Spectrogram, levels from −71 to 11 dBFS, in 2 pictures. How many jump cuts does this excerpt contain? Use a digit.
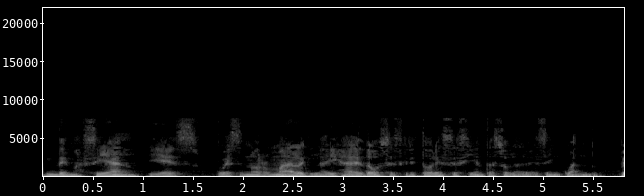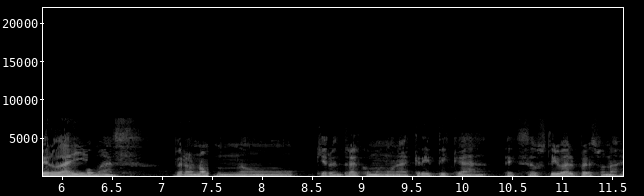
4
